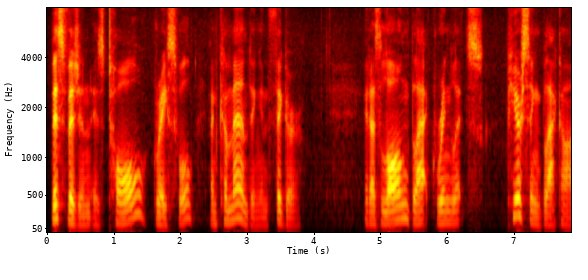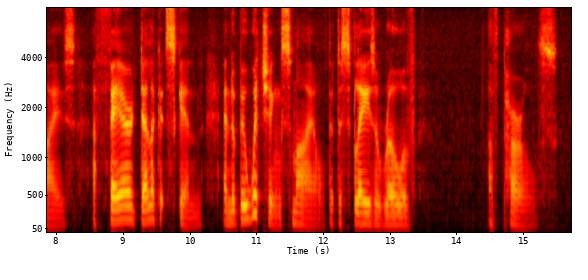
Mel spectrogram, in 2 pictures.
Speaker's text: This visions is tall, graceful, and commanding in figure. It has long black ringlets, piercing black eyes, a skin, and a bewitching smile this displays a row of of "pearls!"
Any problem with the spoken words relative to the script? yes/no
yes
